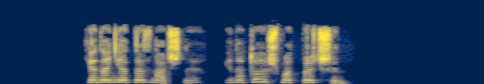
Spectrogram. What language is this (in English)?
Belarusian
